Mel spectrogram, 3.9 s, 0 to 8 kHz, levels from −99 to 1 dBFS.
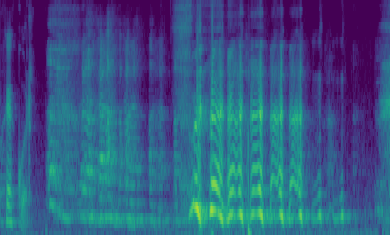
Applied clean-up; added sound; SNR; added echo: none; none; none; none.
